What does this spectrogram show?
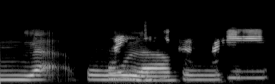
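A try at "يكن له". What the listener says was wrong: ya kullahu tasdid lam ditasdidkan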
